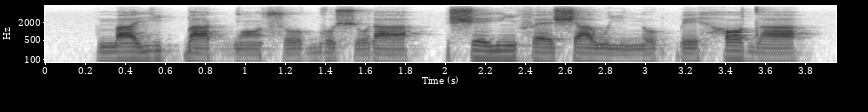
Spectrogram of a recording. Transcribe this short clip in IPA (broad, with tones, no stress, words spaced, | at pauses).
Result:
ma˧ji˧k͡pa˨ɡ͡bɔ̃˨ so˨˦ ɡo˦˨ʃo˨˦ɾa˧ | ʃe˦jĩ˦fɛ˧ʃa˧ wi˨no˨˦ k͡pe˧hɔ˦ da˧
